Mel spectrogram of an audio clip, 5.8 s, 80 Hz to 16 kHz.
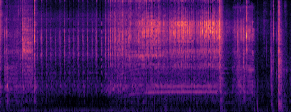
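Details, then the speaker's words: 1991 Zenith VRG-75 VCR refusing to rewind certain tapes: reels whir with uneven light clicking three or four times a second, first blamed on the pulley clutch; actually a stuck idler gear not dropping and meshing. "so if I hit rewind this is spinning but you can hear the clutches kind of clicking in"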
